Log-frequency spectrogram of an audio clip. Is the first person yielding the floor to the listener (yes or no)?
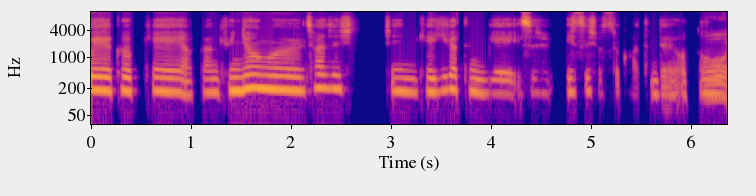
yes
